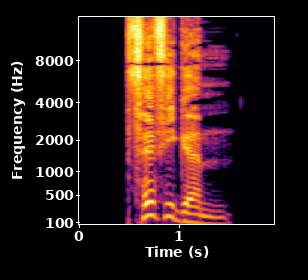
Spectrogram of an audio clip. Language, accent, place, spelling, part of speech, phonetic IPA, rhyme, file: German, Germany, Berlin, pfiffigem, adjective, [ˈp͡fɪfɪɡəm], -ɪfɪɡəm, De-pfiffigem.ogg
- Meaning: strong dative masculine/neuter singular of pfiffig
